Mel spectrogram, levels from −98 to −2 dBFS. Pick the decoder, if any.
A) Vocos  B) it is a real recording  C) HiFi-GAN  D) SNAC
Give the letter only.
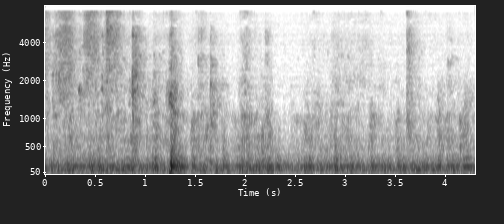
C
